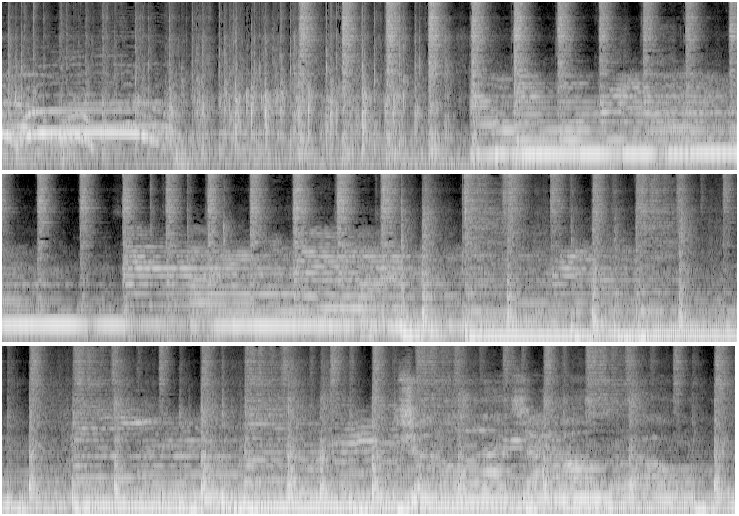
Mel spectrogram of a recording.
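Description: Live rock band starting a song: sustained guitar notes over a steady drum beat, with heavy bass and the full band coming in about twelve seconds in. A short wavering tone sounds at the very start.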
